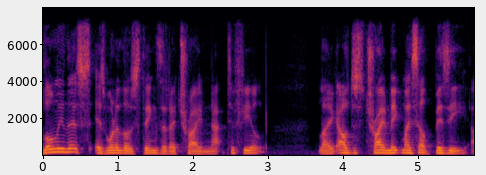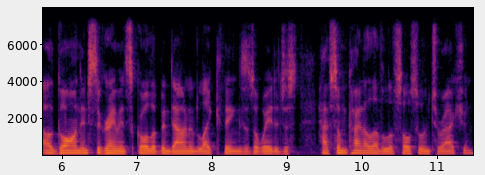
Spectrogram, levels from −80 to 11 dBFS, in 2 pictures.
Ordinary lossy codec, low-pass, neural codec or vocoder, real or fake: Opus, 64 kbps; 7.2 kHz; none; real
